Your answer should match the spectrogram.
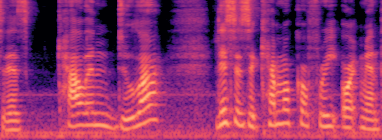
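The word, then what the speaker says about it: calendula: I'm going to pronounce it as Kalindula.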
